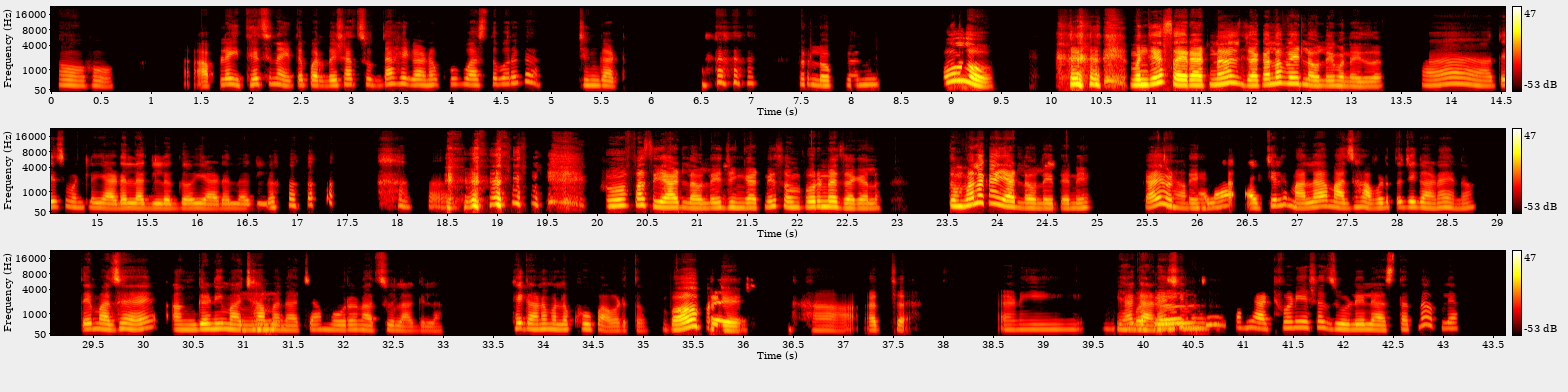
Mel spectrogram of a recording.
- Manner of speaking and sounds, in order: tapping; chuckle; static; distorted speech; chuckle; background speech; chuckle
- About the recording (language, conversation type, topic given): Marathi, podcast, तुला एखादं गाणं ऐकताना एखादी खास आठवण परत आठवते का?
- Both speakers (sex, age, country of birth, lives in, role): female, 30-34, India, India, host; female, 55-59, India, India, guest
